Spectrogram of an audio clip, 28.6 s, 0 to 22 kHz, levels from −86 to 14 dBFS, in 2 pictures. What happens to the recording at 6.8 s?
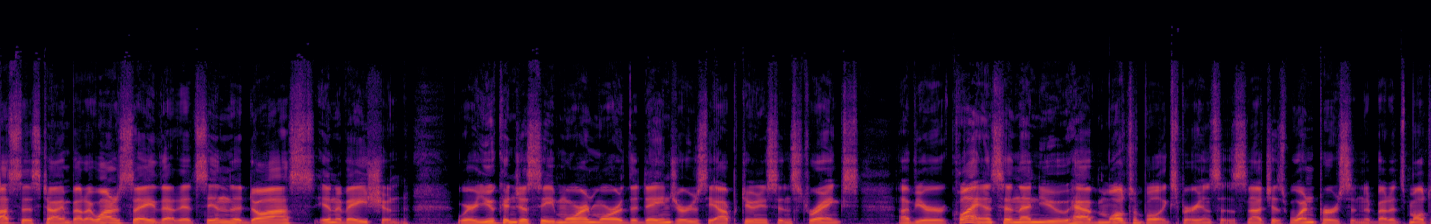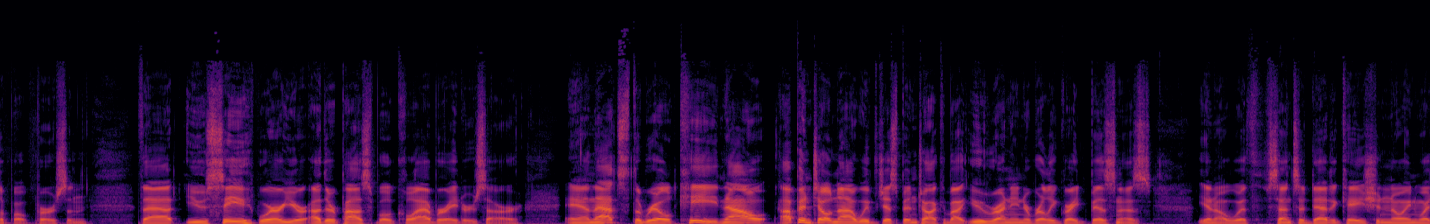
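Nothing goes wrong at 6.8 s; the speech carries on intact through that moment, with no dropout, click or distortion.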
